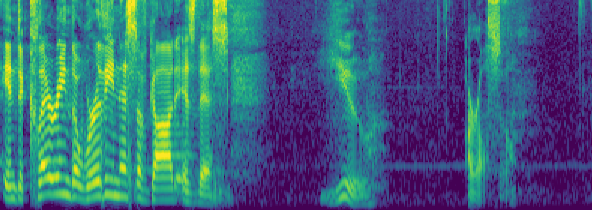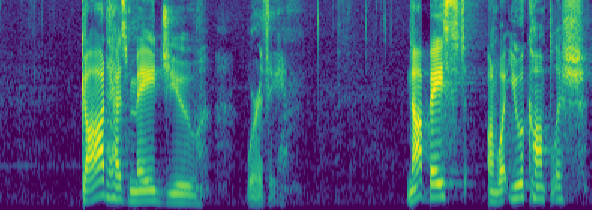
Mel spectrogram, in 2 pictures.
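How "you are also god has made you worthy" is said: tender hush. Acted. Tender address to listeners.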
